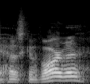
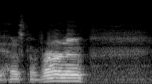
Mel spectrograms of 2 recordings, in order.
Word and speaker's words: Husqvarna: pronounce this some say hus of Vera some say husk Verna and so it's kind of like tomato tomato pronounce it however you wish I guess I don't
